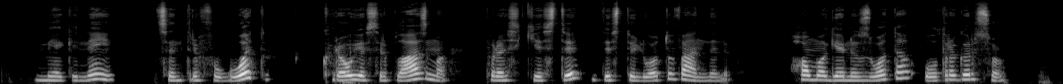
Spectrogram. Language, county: Lithuanian, Alytus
